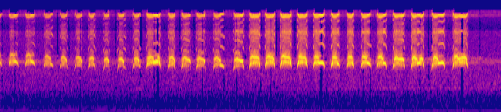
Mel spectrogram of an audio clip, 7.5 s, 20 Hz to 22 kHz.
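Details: Osprey at a Hellgate nest with its young siblings on 23 August 2024, after dangerous winds earlier that day: a long run of sharp whistled chirps, about four per second, growing louder after two seconds, roughly twenty-eight notes.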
